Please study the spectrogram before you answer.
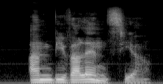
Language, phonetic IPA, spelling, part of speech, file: Polish, [ˌãmbʲivaˈlɛ̃nt͡sʲja], ambiwalencja, noun, Pl-ambiwalencja.ogg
